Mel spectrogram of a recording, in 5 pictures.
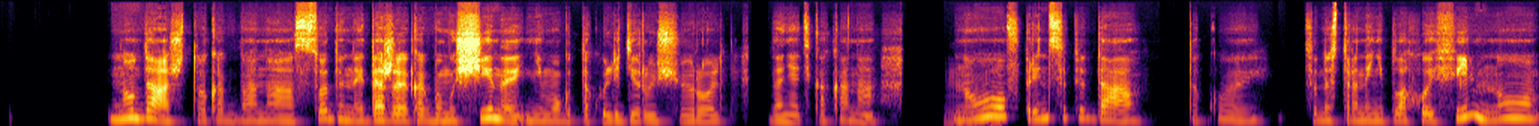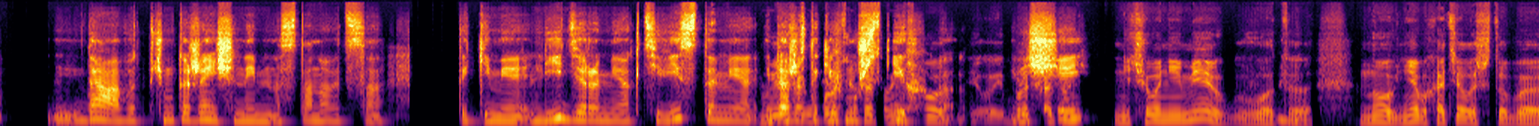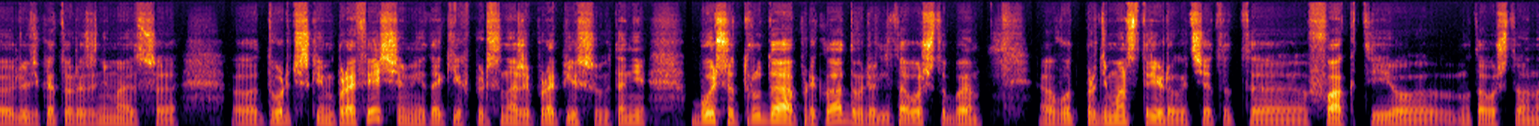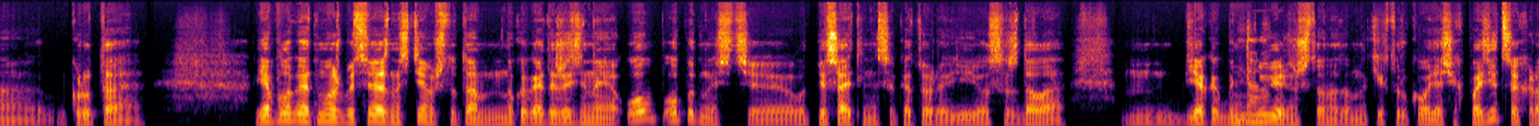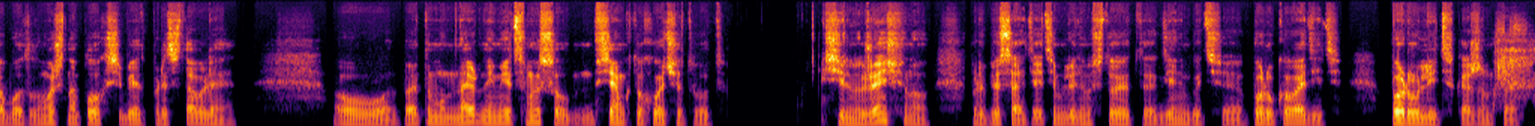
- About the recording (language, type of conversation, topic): Russian, podcast, Почему, на ваш взгляд, важно, как разные группы людей представлены в кино и книгах?
- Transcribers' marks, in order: tapping; other background noise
